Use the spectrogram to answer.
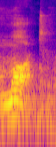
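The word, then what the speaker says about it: موت: If you go to ancient Arabic, you have al-Maut or Maut, M-A-W-T. M-A-W-T is the word for death. It's pronounced and is the same word as M-A-A-T.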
